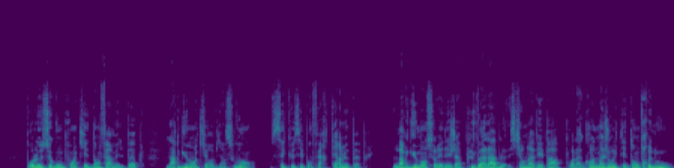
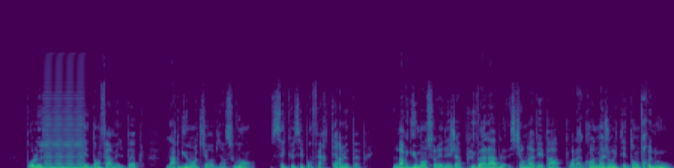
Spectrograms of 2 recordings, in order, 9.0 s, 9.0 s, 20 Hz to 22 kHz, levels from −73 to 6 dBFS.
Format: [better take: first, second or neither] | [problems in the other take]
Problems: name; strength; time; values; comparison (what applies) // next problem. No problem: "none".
first | audio freezing; at 0.5 s for 0.5 s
